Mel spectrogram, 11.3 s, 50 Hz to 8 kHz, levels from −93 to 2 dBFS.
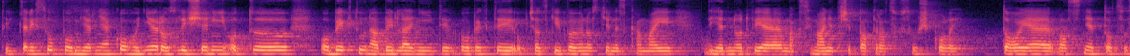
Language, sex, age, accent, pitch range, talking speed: Czech, female, 30-49, native, 170-185 Hz, 150 wpm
